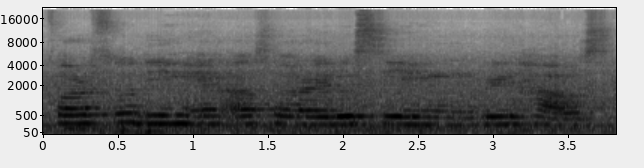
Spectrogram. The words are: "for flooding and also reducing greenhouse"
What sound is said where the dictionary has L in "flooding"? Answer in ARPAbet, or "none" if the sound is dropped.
none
